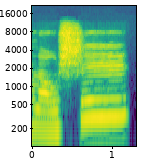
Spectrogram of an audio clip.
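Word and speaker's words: 老师: Kalau kesulitan, teman-teman sudah bilang lao shi, bunyinya persis sama. Lao shi, 就是这个 shi, ya. Jadi teman-teman pas baca SH, lidahnya ditekuk ya.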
